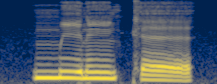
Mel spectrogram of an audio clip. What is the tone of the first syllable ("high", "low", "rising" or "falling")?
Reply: low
